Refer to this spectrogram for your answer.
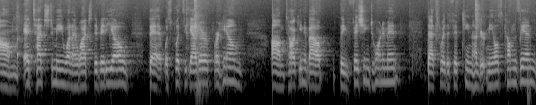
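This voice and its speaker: A woman's fairly low voice at a moderate pace, with fairly even intonation and very even loudness. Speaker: local restaurant owner, sponsor. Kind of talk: casual chat on live telethon.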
